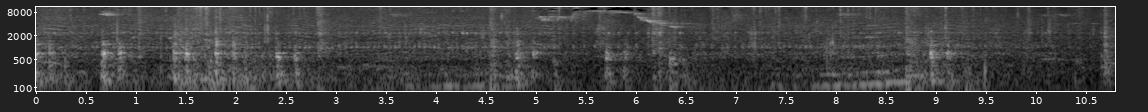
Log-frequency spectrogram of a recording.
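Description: A 1951 BUT 9611T trolleybus reversing slowly over cobbles: low running noise with scattered clicks and knocks, and a faint high squeal that rises and falls about five seconds in.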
